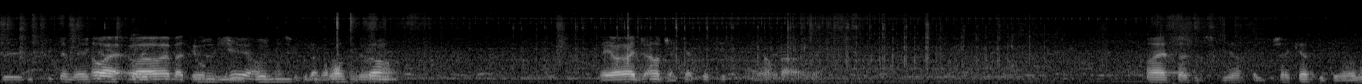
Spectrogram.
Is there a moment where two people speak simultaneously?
Yes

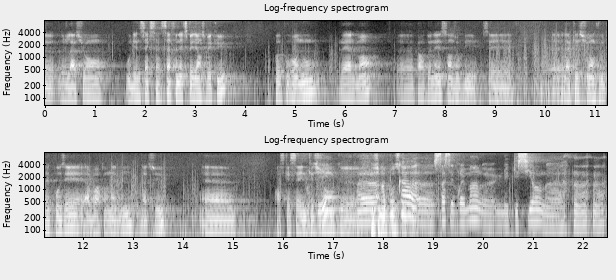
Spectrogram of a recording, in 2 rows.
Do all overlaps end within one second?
No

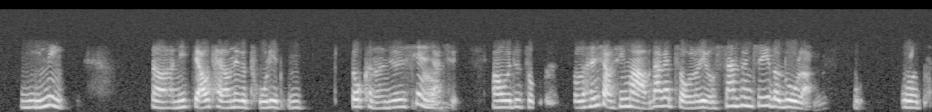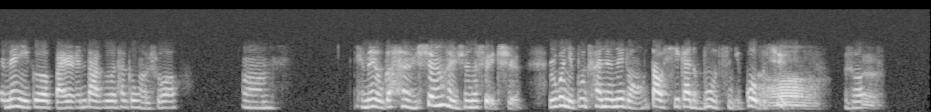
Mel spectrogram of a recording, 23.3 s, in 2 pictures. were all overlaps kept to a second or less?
Yes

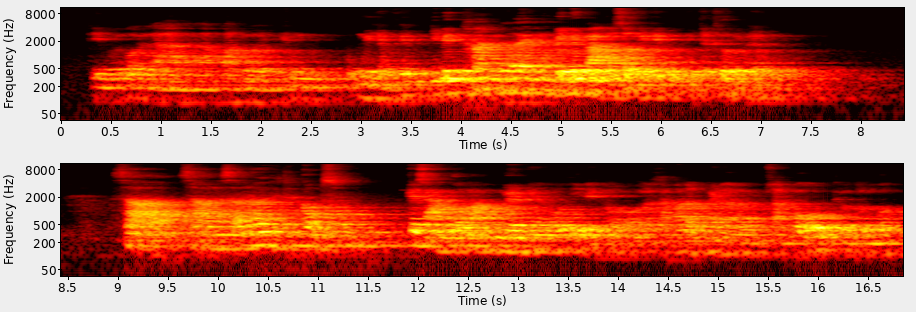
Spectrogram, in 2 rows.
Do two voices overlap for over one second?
No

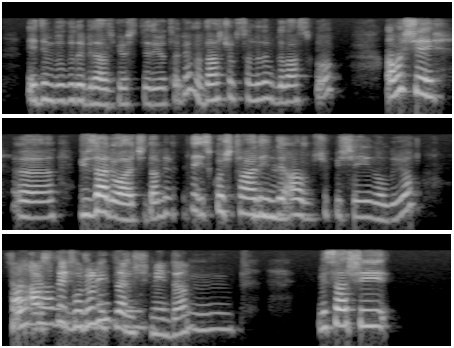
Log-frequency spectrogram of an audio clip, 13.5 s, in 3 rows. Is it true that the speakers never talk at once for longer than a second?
No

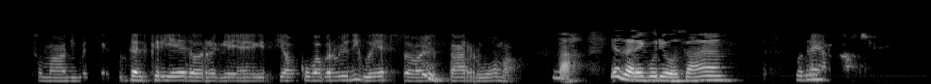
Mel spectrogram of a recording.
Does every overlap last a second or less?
Yes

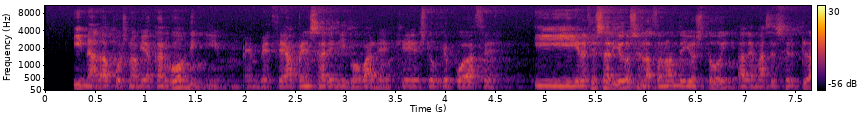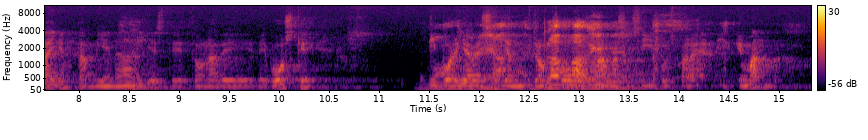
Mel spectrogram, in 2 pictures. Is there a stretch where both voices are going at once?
Yes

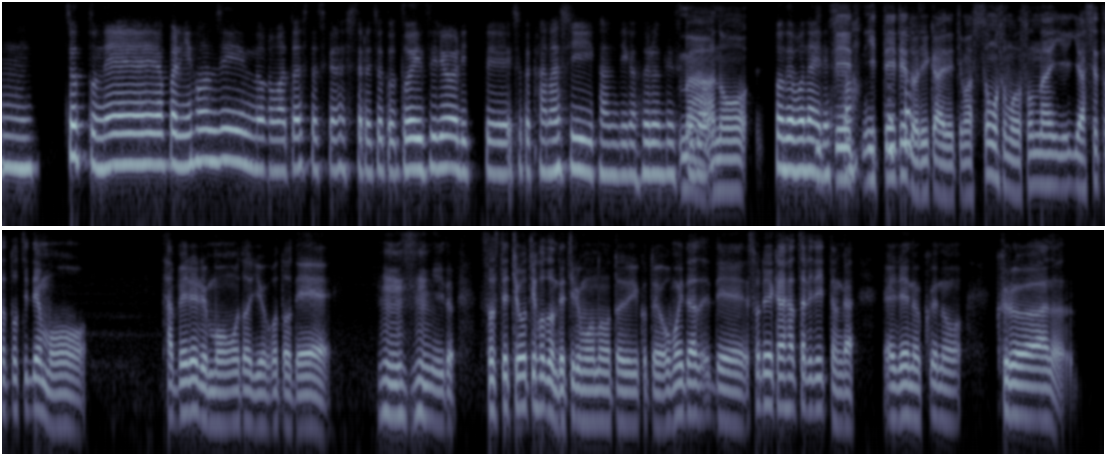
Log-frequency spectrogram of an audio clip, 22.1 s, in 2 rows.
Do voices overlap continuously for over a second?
No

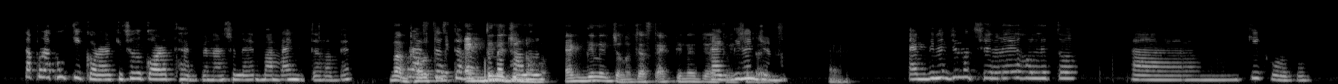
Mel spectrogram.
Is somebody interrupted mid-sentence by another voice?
Yes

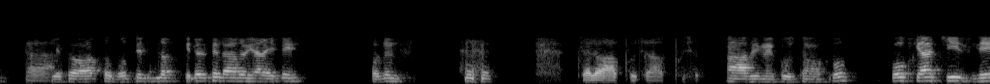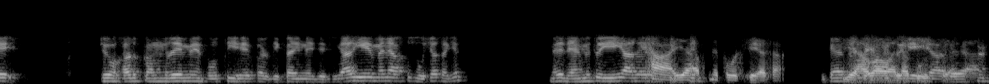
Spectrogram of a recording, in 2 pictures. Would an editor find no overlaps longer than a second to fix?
No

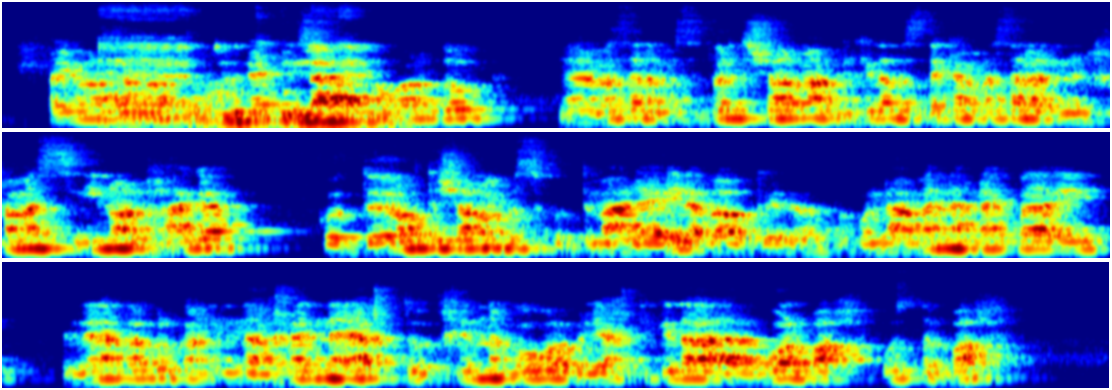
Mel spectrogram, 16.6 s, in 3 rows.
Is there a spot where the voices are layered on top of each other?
Yes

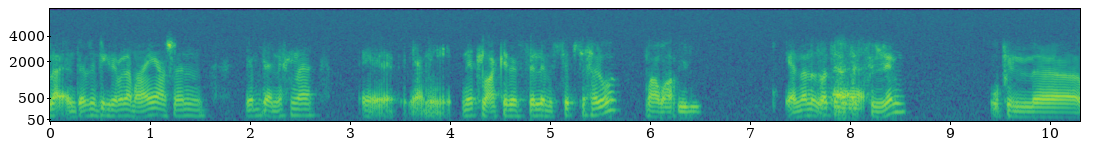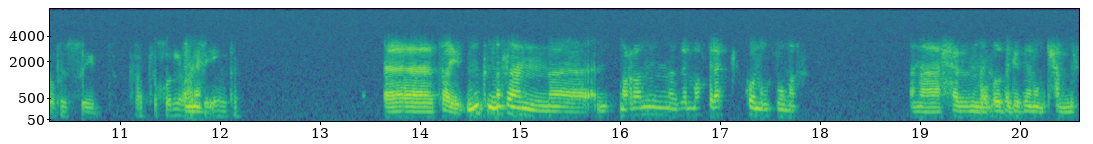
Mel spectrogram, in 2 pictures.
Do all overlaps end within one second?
Yes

